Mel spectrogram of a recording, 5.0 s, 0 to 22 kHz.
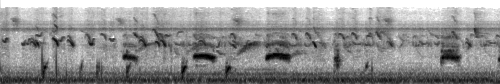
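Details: Two mother hens with nine backyard chicks, some Brahma, October 24th 2024: a string of rounded, mid-pitched hen clucks, four main ones, mixed with rapid high chick cheeps and low background rumble.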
